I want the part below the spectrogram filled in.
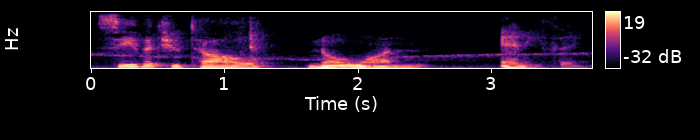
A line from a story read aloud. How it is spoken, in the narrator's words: Warned sternly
